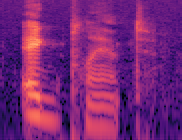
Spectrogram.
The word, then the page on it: eggplant: /ˈɛɡ.plænt/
